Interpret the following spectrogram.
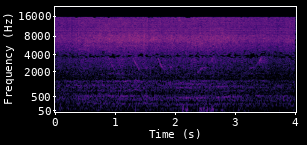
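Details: Honey bees at a hive in Mt. Perry, Ohio. The colony made it through winter very weak and was being treated for varroa mites. A steady, dense low buzz with a hum continues throughout without a break.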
